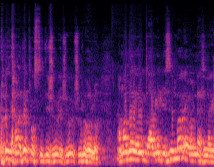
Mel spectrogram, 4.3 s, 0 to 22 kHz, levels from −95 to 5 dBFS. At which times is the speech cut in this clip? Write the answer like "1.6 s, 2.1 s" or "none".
2.1 s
